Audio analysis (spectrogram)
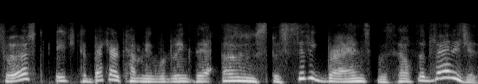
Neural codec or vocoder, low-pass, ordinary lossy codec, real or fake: codec, 16 kHz, 2 kbps, FreqCodec, smaller model; 7.2 kHz; Opus, 16 kbps; fake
